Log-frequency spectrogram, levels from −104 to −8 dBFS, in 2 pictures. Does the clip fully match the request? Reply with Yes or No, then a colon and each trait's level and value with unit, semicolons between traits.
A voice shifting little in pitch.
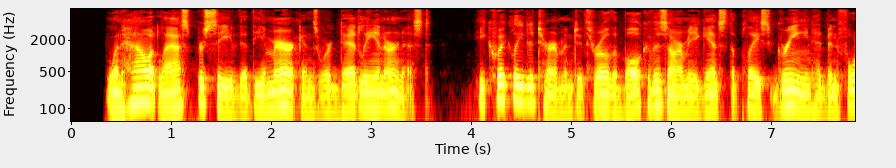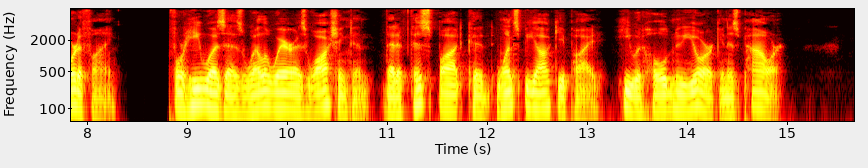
No: average, 3.3 semitones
